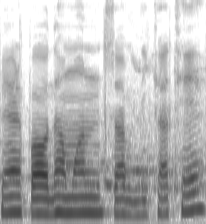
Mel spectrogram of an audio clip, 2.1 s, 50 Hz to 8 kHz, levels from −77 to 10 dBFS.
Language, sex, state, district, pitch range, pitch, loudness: Chhattisgarhi, male, Chhattisgarh, Sukma, 150-160 Hz, 155 Hz, -17 LUFS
